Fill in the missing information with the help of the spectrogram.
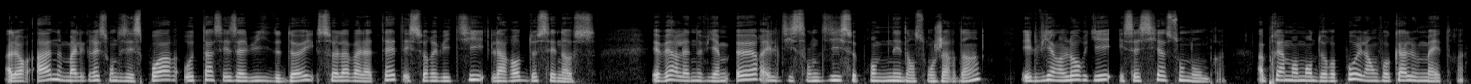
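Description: A woman reading a religious text aloud in a measured, solemn way, then giving her commentary on it, with the odd slip. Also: fairly low pitch, a little mellow, no echo, studio quality. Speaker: reader and commentator.

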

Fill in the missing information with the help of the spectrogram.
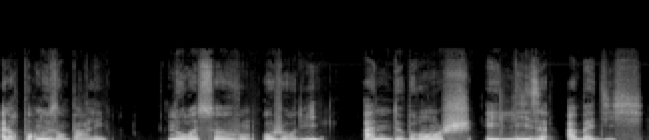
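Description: A woman hosting a radio talk show, introducing guests in a measured way. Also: mid-range voice, very animated, no room sound. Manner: measured, slowing on key phrases, light laughs. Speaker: radio host.

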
